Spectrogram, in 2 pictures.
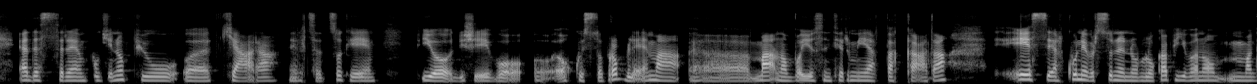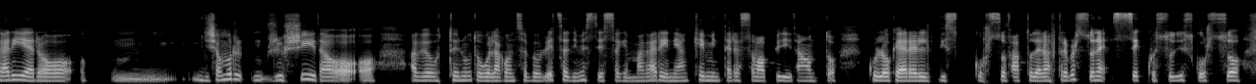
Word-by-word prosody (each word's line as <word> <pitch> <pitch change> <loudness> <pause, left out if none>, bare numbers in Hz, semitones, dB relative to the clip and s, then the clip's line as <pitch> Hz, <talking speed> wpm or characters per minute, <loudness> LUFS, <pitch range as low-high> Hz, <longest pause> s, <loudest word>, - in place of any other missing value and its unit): e 195 - +3
ad 195 - +2
essere 185 -1 0
un 175 - -7
pochino 185 +3 -3
più, 205 -3 -5 0.3
uhm, 165 -2 -2
chiara. 165 +2 0
Nel 170 +1 -10
senso 160 +6 -6
che 170 -1 -1 0.4
io 170 -3 +4
dicevo, 85 - -1
uhm, - - -11 0.2
ho - - 0
questo 165 - -2
problema, 190 -3 +1
ehm, 160 -1 -5
ma 195 0 +6
non 175 -1 -1
voglio 95 - 0
sentirmi 185 0 -4
attaccata 175 -2 0 0.4
e - - +7
se 205 - +3
alcune 215 +4 +2
persone 195 +1 +1
non 175 -1 -4
lo 175 -1 0
capivano 190 -1 -1
magari 195 +4 +1
ero, 175 -1 +2 0.3
mhmm, 90 - -10
diciamo 205 -1 0
r 230 -3 -2
mhmm, 195 +1 -9
riuscita 200 -2 +2
o - - +5
o - - -1 0.3
avevo 185 -1 -1
ottenuto 190 +1 -4
quella 175 0 +2
consapevolezza 180 +2 -3
di 170 -2 -8
me 200 - -5
stessa 175 -2 -3
che 170 - -8
magari 170 +2 0
neanche 170 +3 -2
mi 185 - -3
interessava 175 0 -1
più 170 +2 -6
di 175 -2 0
tanto 175 -2 -3 0.3
quello 185 -2 +3
che 185 - +4
era 175 +1 +7
il 175 -1 +2
discorso 180 +1 -3
fatto 175 +1 -2
dalle 175 0 +4
altre 180 +1 -1
persone, 195 -4 +3
se 190 -1 +4
questo 180 - -4
discorso 190 0 0
180 Hz, 160 wpm, -25 LUFS, 170-195 Hz, 0.4 s, e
